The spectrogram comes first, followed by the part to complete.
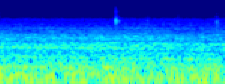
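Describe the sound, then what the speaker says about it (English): A train in the sci-fi noir adventure game Lacuna gives a steady, low rumbling hum with faint high ticks, constant and even throughout. "Here's the train."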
